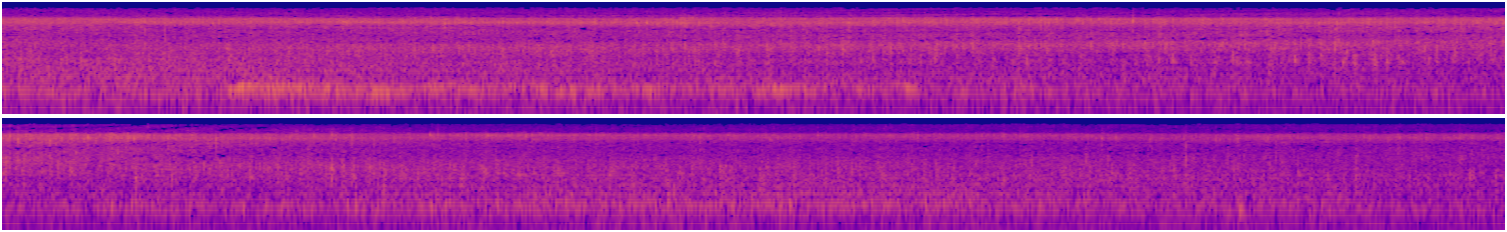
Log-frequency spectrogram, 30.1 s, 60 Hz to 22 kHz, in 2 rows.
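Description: Heavy rain falling steadily on paving, mud and leaves, a dense even hiss that grows a little quieter after about 17 seconds.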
